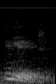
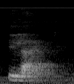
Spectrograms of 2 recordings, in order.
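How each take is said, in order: First: The second syllable sounds like 'lit'. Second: The second syllable sounds like 'light'. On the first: The speaker calls it right. "ইলাইটে আসলে লাইট নেই, কি আছে? লিট আছে।" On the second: The speaker calls it wrong. "আমরা এটাকে ইলাইট বলি।"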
